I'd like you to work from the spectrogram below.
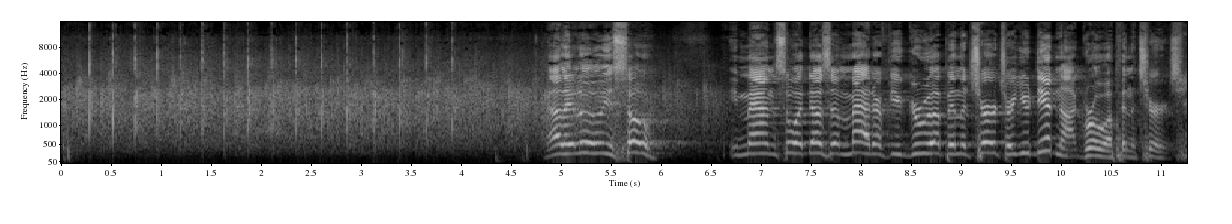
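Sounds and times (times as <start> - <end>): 
audience clapping hands in a steady rhythm: 0.0 - 8.2
speech: 4.8 - 6.0, 6.7 - 11.2.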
